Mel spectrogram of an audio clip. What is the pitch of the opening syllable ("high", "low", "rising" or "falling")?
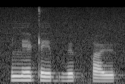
high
